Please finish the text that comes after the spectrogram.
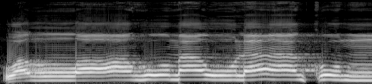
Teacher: Untuk sukun mem kita berhentinya itu jangan terlalu ditekan karena dia mempunyai sifat tawasud yang artinya tengah-tengah. Jadi dia tidak terlalu ditekan, tidak terlalu dilepas.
